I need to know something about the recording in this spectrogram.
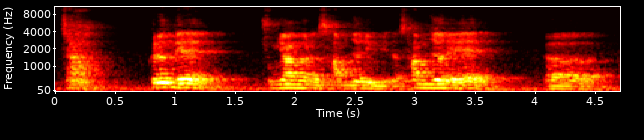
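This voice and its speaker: A man's voice: medium pitch, unhurried, darkish tone. A man preaching a sermon as a pastor, posing rhetorical questions and checking agreement with the congregation through tag questions. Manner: poses rhetorical questions to the listeners. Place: church sanctuary during a service. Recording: very echoey church hall from far off.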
